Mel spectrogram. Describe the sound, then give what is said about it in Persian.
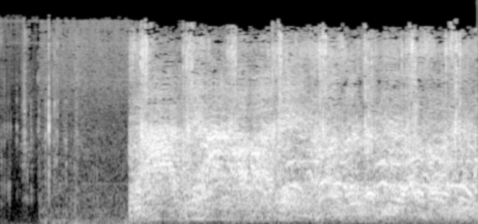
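Protesters shouting at a university protest in Iran: a crowd breaks into loud, sustained shouting and chanting after a quieter opening, and the roar stays steady to the end. “صدای معترضان این روزها در همه جای ایران بلند است. در دانشگاه ها هم این اعتراض ها همچنان تداوم دارند.”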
